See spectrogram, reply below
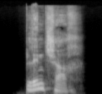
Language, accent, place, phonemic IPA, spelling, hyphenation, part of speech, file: German, Germany, Berlin, /ˈblɪntˌʃax/, Blindschach, Blind‧schach, noun, De-Blindschach.ogg
- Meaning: blindfold chess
